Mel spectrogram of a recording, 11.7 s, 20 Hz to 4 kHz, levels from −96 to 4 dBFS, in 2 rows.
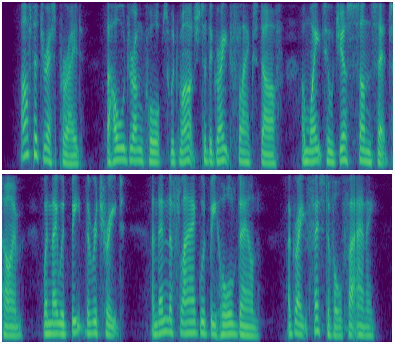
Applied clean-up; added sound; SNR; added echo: none; none; none; none.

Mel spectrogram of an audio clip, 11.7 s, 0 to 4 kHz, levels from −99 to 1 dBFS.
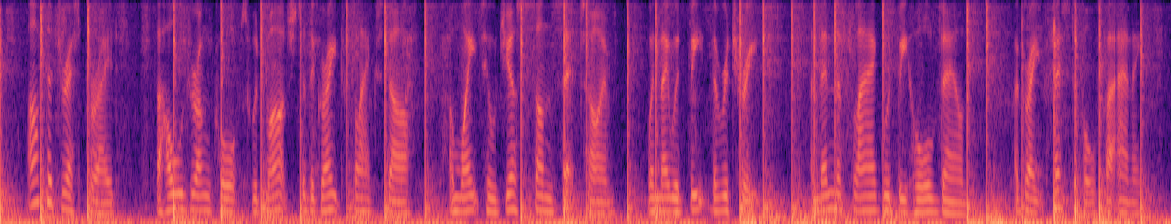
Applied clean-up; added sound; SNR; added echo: none; Writing; -2 dB; none.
